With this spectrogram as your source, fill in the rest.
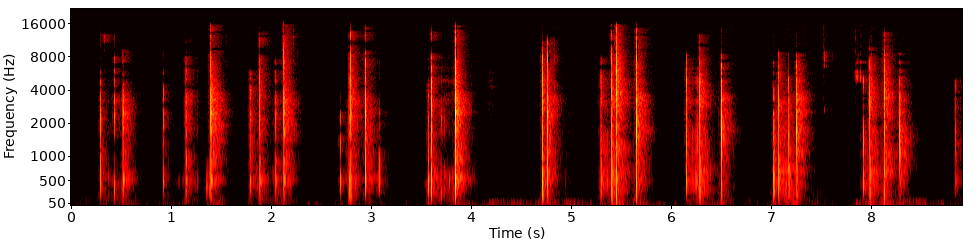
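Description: Long decorated nails and fingertips tap the flat lid of a large, hollow black plastic supplement tub in quick clusters, about 25 taps over nine seconds. Each tap is a crisp, dry click with a hollow midrange tone and bright edges, dying away almost instantly, with short silences between bursts.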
